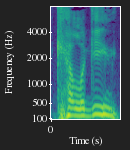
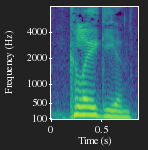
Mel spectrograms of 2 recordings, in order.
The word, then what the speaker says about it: Kelegian: Hey, hey, this hour, actress Silva Kelleghi. – Kelleghian.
